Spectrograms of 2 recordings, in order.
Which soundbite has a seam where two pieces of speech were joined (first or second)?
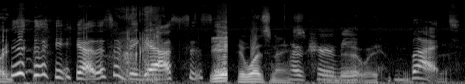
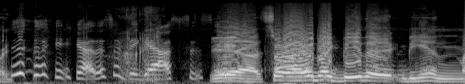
first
